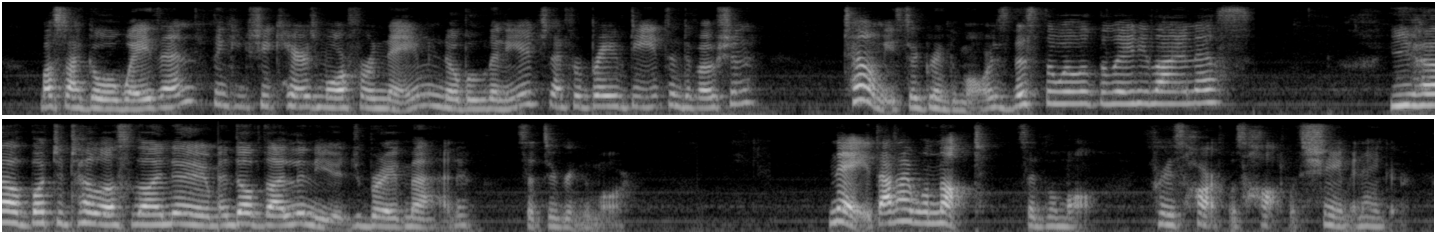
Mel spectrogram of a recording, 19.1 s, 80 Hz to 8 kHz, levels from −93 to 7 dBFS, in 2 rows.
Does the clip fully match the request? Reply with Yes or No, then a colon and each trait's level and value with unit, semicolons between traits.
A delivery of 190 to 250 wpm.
Yes: fast, 205 wpm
